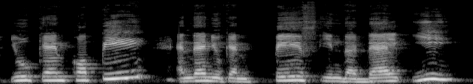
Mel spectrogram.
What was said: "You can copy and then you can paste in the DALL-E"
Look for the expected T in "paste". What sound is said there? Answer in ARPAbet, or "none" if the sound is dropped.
none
